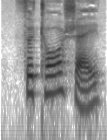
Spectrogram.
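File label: "förtar sig", Swedish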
